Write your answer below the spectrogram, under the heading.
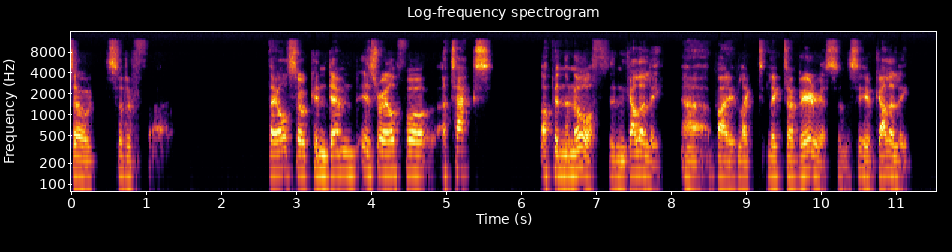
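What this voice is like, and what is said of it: Noticeable accent. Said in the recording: “you might have noticed from my accent,”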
